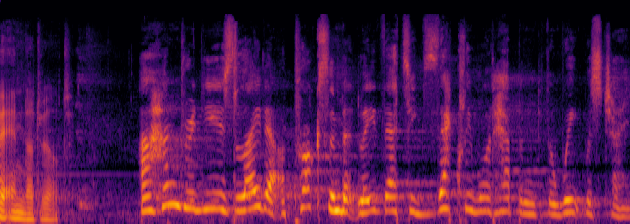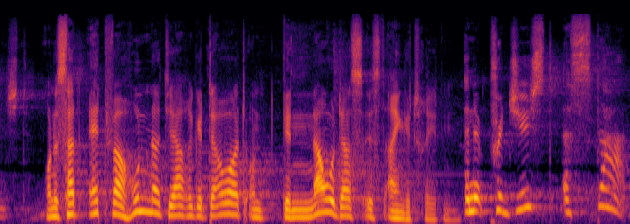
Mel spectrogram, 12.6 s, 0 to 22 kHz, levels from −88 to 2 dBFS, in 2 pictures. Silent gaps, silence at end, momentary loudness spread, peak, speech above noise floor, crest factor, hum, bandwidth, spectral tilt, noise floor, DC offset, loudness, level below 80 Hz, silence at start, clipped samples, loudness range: none; 0.05 s; 12 LU; -2 dBFS; 33 dB; 18 dB; none; 16.5 kHz; -5.5 dB/octave; -54 dBFS; under 0.1%; -21 LUFS; -54 dBFS; 0 s; under 0.1%; 5 LU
